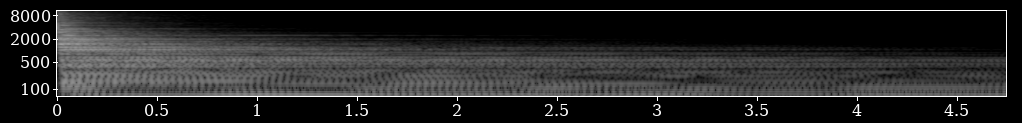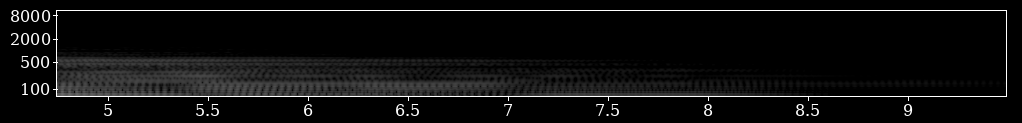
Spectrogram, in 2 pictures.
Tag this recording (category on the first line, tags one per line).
Music > Multiple instruments
cinematic-hit
cinematic-stab
cinematic-sting
dramatic-sting
dylan-kelk
grisly
horror-hit
horror-impact
horror-stab
horror-stings
jumpscare
jumpscare-noise
terrifying
unsettling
